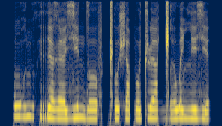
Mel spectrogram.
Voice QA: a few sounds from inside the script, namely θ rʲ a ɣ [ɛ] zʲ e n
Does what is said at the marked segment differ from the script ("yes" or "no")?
yes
